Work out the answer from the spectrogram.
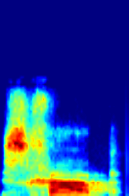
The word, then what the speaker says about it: schaap: So think of ship, which would be schip. Or sheep, which would be schaap.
